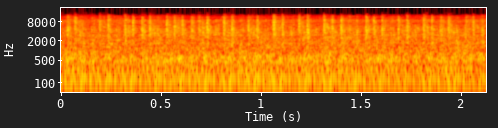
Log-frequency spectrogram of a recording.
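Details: 2008 Ford Mustang GT (S197) V8 at idle after sitting a couple of months: a loud steady idle with a hard, fast ticking knock over the low rumble throughout; a really loud knock, cause unclear, and the reason the engine is being replaced.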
